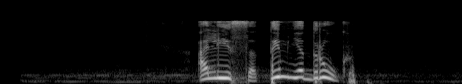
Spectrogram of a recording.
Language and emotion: Russian, positive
